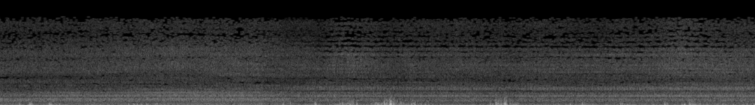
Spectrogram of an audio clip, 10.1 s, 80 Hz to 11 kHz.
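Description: Claas Trion 650 combine harvester working in the field while unloading grain: a steady machine drone with a thin steady whine. Gusts of wind rumble on the microphone, strongest about five and seven seconds in.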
